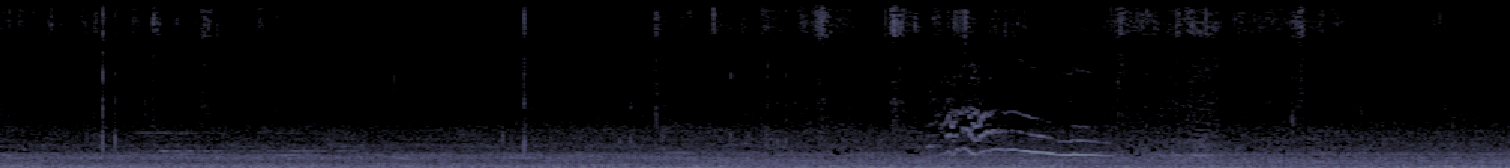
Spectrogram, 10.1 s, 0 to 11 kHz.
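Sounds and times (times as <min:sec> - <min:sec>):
cat meowing: 0:06.2 - 0:08.2.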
